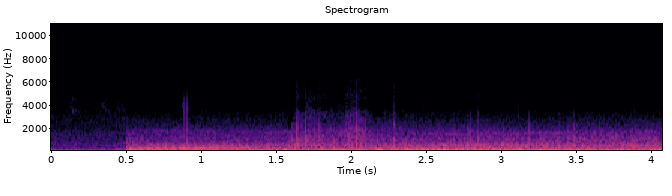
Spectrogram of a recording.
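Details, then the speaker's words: 2009 Chevrolet Malibu after front wheel bearing replacement (axle nut 160 ft-lb), test drive around 40–45 mph: steady road rumble with no growl or hum building with speed; the earlier highway vibration and noise are gone, bearing quiet. "god-awful noise I don't hear that has the kind of sound I like to hear in work great"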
